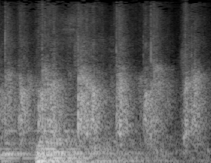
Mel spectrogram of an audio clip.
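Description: Live transition music from a keyboard: held notes, then rhythmic chords struck about three times a second, the strongest coming about half a second in.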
